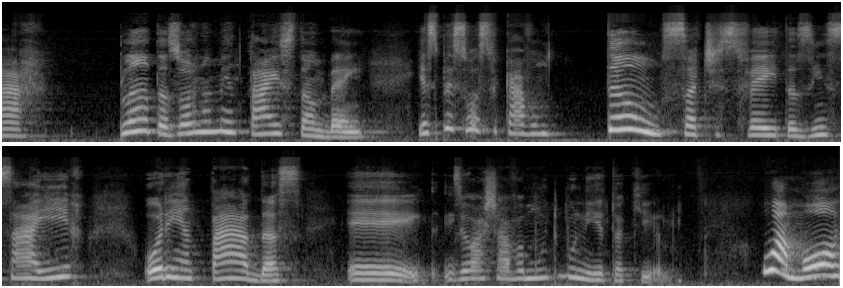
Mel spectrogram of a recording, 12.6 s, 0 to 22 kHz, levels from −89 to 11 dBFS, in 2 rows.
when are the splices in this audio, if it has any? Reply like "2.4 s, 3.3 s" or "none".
9.7 s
